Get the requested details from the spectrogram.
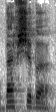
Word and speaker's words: Bathsheba: A psalm of David, when Nathan the prophet came unto him after he had gone in to Bathsheba, or Bathsheba, as is often pronounced.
